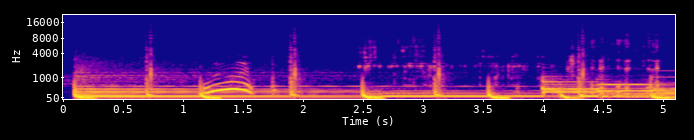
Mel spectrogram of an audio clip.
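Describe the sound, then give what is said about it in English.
The second wine of a tasting pours steadily into a glass, a continuous liquid stream with gurgling splashes and the rising ring of a filling glass, lasting a few seconds. “Like, let's move on to the next wine. Let's start. Yeah. Okay. Yeah. Yeah. Yeah. Pour.”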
